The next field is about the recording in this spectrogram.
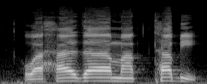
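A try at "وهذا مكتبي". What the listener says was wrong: Nah, maktabi agak panjang B-nya.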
